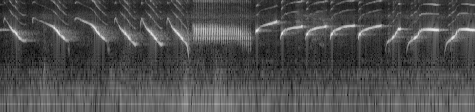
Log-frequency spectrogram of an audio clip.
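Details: Male canary song meant to prompt stressed canaries back into singing: descending whistled slurs, a loud buzzy rasp, then a run of quick rising whistles.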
